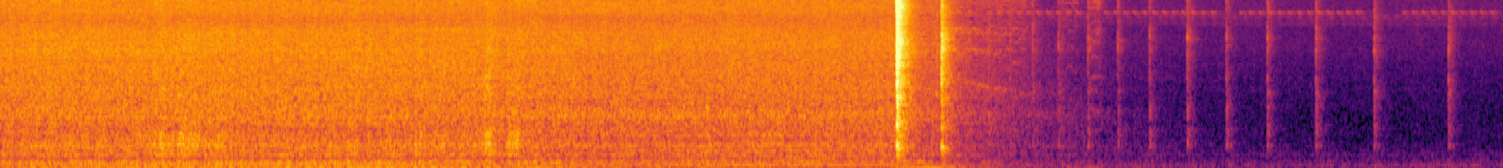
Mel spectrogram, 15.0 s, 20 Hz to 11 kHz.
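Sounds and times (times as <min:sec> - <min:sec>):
electric fan running: 0:00.0 - 0:10.9
fan switch clicks: 0:08.9 - 0:09.7.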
